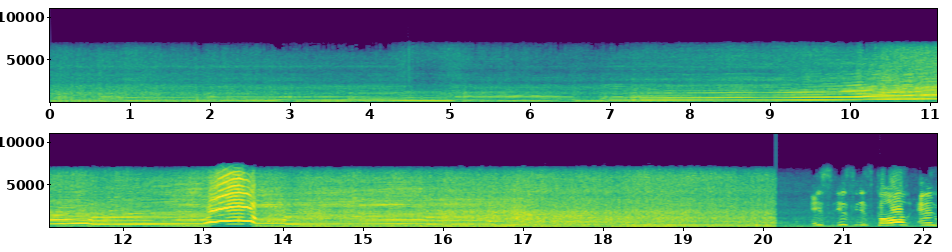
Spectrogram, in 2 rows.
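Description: Suzuki GSX-R1000 inline-four engine heard from on the bike under a rush of wind. It runs steadily at first, then its pitch climbs for several seconds as the bike accelerates and drops suddenly at an upshift. There is a brief sharp rise and fall in pitch soon after, then it holds lower and eases off before fading out near the end.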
